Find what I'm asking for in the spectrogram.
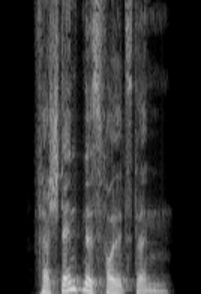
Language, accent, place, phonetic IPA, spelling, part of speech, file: German, Germany, Berlin, [fɛɐ̯ˈʃtɛntnɪsfɔlstn̩], verständnisvollsten, adjective, De-verständnisvollsten.ogg
- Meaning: 1. superlative degree of verständnisvoll 2. inflection of verständnisvoll: strong genitive masculine/neuter singular superlative degree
